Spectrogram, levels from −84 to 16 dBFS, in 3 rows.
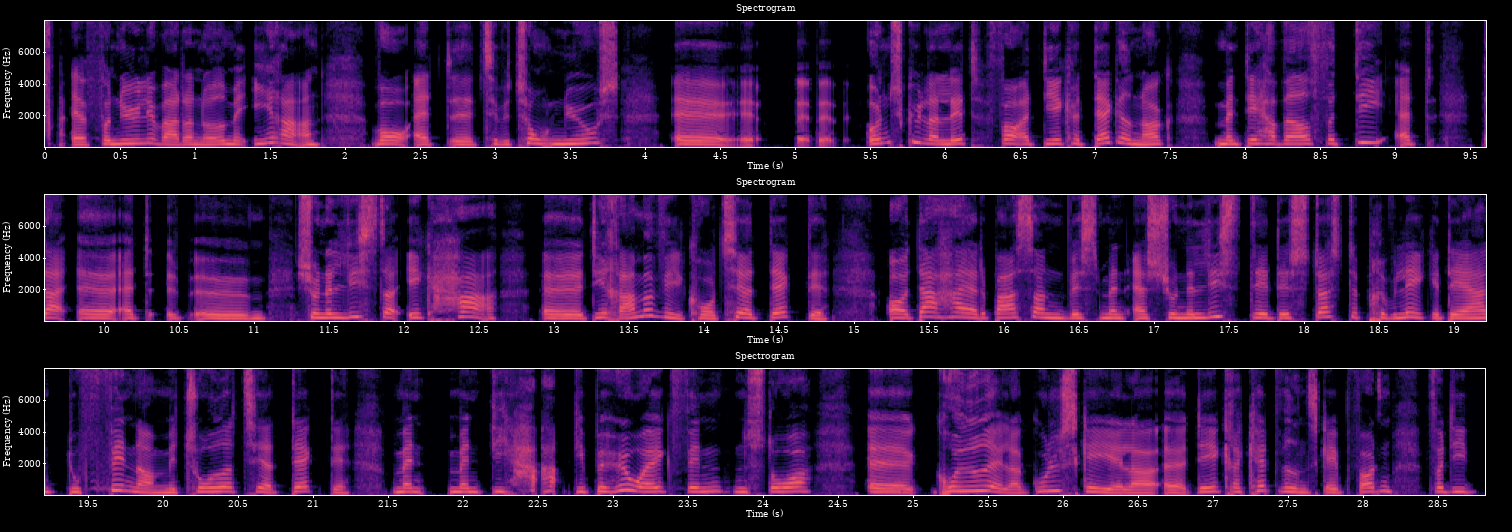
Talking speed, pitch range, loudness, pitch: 190 wpm, 225-275 Hz, -24 LUFS, 250 Hz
